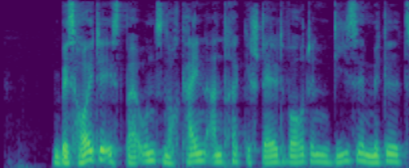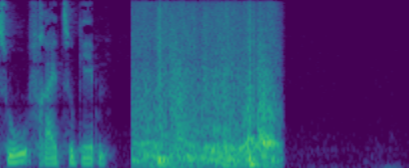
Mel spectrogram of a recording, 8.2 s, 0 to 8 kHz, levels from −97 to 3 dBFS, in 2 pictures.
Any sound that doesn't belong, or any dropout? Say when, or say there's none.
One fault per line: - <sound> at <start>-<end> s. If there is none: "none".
- whoosh at 5.4-6.9 s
